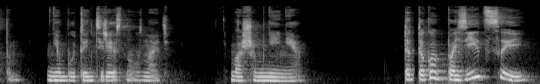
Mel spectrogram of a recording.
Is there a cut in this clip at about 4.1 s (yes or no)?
yes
